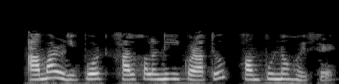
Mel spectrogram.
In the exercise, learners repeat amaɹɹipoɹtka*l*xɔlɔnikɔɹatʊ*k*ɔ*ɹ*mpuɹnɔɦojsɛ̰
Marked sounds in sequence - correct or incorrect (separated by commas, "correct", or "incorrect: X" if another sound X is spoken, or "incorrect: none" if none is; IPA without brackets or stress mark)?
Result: correct, incorrect: x, incorrect: none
